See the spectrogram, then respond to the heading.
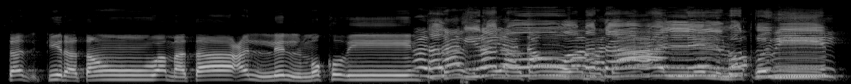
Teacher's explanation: नाक में आवाज़ ले जाकर इसकी अदायगी करनी है और गुन्ना की मिकदार एक अलिफ के बराबर होती है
